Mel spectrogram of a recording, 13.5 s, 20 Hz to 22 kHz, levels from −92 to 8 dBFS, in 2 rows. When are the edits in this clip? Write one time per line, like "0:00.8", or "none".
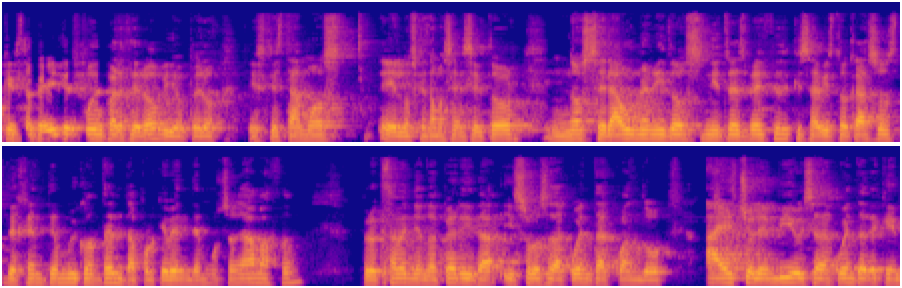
0:04.1
0:09.6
